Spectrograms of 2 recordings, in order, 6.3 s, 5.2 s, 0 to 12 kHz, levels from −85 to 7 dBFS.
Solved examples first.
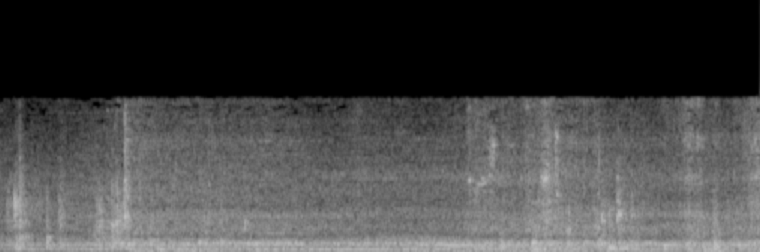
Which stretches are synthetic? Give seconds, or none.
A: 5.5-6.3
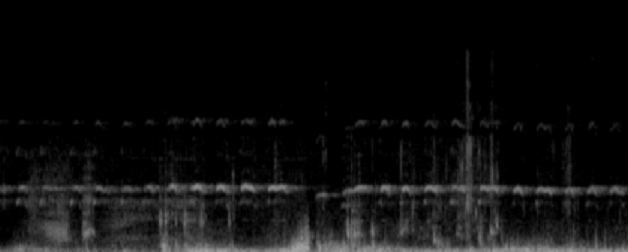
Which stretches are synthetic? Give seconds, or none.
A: 1.1-1.6; 2.1-2.8

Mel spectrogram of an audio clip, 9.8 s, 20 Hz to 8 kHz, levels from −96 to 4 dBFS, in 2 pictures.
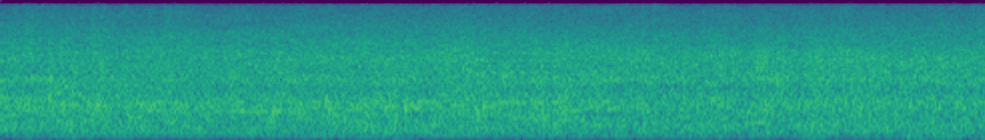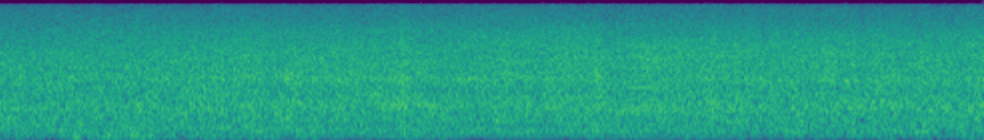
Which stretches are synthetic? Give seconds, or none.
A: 0.0-3.1; 6.8-8.5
